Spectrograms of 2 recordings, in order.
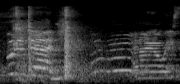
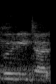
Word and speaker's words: Buttigieg: Buttigieg! Booty judge, and I know that's not right, but that's how I remember.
